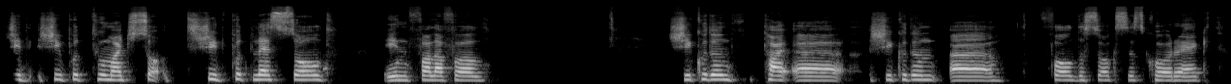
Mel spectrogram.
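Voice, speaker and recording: A woman's voice: mid-range voice, little pitch movement, slow pace. A woman co-hosting a live stream in casual chat. She teases and jokes with a dry, playful manner. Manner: teasing and playful, dry humor.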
